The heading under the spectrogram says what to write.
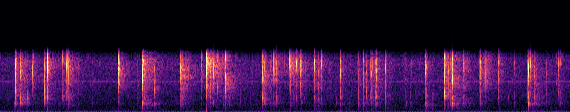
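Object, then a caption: Filled foil sheet-mask packet. A flat, brown, printed foil sheet-mask packet, still filled, is scratched and crinkled by long nails and fingertips. Bright, crackling crinkles and sharp scratches come in quick, irregular bursts over a faint steady background hiss.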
